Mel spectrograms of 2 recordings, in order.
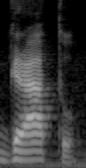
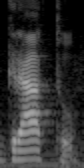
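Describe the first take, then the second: No difference in how they are said.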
